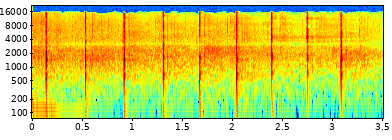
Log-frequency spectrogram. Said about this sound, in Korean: 한 주일 동안 우리의 기도를 들어주신 하나님께 아, 영광의 박수를 올려드리겠습니다. 아멘.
